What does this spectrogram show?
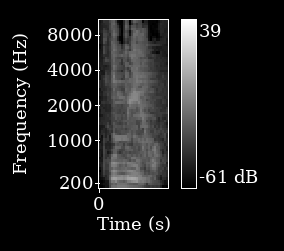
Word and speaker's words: Gumiho: But it's not really a hard G or a hard K. It's like a combination of the two, Gumiho.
